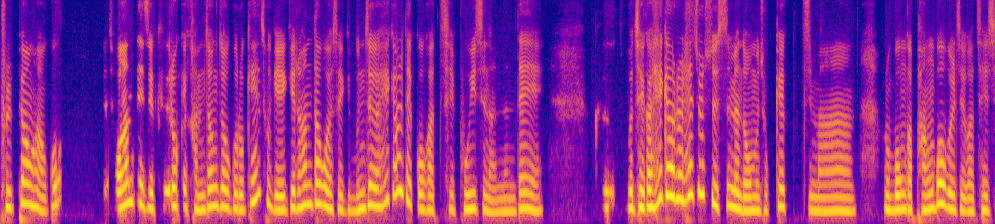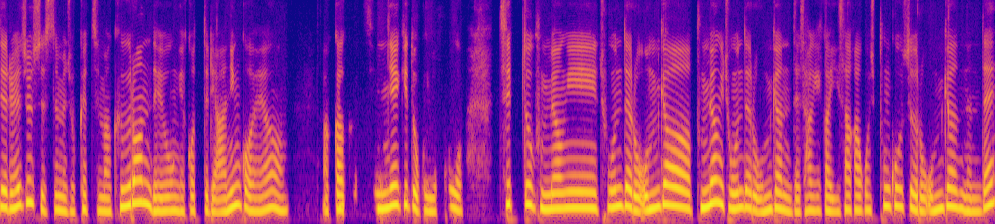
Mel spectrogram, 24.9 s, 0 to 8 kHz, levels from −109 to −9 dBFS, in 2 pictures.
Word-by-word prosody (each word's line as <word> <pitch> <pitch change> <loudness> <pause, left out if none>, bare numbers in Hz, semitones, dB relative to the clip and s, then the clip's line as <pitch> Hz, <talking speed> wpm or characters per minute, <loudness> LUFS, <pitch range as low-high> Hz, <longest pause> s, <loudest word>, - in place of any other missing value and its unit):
불평하고 235 - 0 0.7
저한테 265 +5 +4
이제 220 -4 +1
그렇게 230 0 +1
감정적으로 210 0 0
계속 300 - -1
얘기를 195 +4 +1
한다고 265 -1 +2
해서 200 -1 -2
이게 190 -1 -5
문제가 215 +7 +2
해결될 330 - +2
것 200 -5 -1
같이 195 +1 -5
보이진 200 -1 -1
않는데 175 +4 -2 0.6
그 220 - -6 0.2
뭐 220 -1 +4
제가 225 +2 +6
해결을 350 +5 +5
해줄 400 +1 +4
수 320 -7 -1
있으면 235 -3 +2
너무 180 0 +1
좋겠지만 180 -3 -4 0.3
그런 200 -2 0
뭔가 195 0 +3
방법을 210 +4 +3
제가 175 -1 -3
제시를 195 +5 0
해줄 290 +5 +1
수 235 - -8
있으면 185 0 -3
좋겠지만 175 0 -5
그런 270 +3 +2
내용의 180 -1 -1
것들이 185 -1 -6
아닌 195 +10 +1
거예요. 190 -2 -2 0.4
아까 - - -1
그 450 -1 -13 0.2
집 205 +2 +1
얘기도 250 -4 +1
그렇고 180 +3 -4 0.4
집도 270 0 -2
분명히 215 +1 +2
좋은 230 +2 0
데로 230 -7 +3
옮겨 230 +2 +3
분명히 270 +6 +3
좋은 210 0 +1
데로 215 -5 -1
옮겼는데 185 -1 -1
자기가 185 +1 -5
이사 170 +3 -4
가고 195 0 -4
싶은 240 +5 -4
곳으로 220 -6 -1
옮겼는데 210 - 0
210 Hz, 350 characters per minute, -18 LUFS, 185-245 Hz, 0.7 s, 제가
